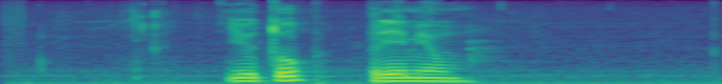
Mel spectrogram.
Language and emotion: Russian, neutral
